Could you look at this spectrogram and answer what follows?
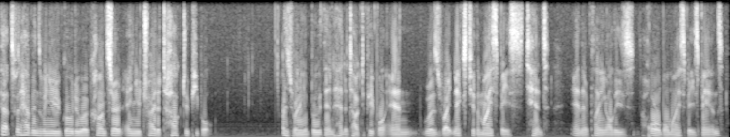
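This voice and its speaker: A man hosts a music radio show in a loose, rambling chat between tracks. His voice is worn and hoarse, and he keeps a flat, level tone with little rise and fall. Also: fairly low pitch, low-quality recording. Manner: rambling, easygoing. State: losing his voice.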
